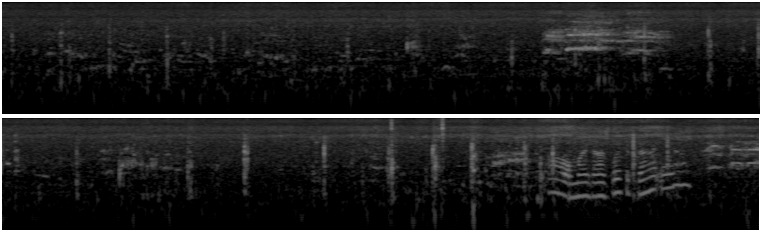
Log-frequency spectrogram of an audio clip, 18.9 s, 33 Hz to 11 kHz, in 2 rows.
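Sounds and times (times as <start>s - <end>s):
rooster crowing: 6.8s - 8.4s, 18.2s - 18.9s.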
